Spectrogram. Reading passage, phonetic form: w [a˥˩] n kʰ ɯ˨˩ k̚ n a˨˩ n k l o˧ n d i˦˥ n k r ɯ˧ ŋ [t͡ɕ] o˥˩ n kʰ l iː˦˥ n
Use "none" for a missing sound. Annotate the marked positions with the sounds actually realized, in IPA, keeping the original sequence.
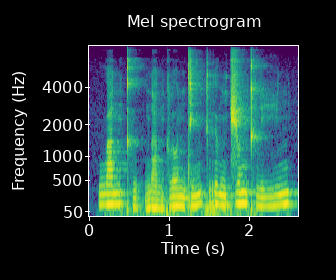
a˥˩, t͡ɕ

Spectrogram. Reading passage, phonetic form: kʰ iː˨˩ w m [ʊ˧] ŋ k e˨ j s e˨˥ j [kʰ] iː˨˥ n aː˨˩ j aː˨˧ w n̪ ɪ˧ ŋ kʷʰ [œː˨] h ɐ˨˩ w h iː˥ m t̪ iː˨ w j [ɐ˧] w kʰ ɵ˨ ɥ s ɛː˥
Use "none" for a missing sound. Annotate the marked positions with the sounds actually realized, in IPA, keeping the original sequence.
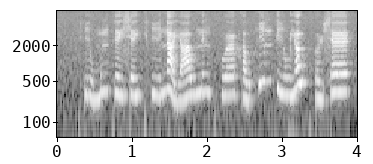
ʊ˧, kʰ, œː˨˧, ɐ˥

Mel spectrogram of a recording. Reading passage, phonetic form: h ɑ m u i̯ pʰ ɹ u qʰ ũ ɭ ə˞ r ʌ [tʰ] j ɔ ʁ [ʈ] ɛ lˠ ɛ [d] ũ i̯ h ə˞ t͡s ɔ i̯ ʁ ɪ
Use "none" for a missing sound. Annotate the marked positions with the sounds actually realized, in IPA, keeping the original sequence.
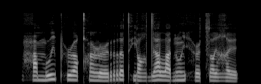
tʰ, d, ɗ

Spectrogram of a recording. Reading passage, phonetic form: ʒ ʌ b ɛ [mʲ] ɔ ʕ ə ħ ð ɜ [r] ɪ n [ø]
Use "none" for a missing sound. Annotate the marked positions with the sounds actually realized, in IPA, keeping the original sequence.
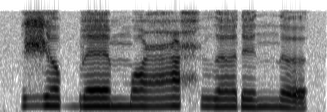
m, ɾ, ə

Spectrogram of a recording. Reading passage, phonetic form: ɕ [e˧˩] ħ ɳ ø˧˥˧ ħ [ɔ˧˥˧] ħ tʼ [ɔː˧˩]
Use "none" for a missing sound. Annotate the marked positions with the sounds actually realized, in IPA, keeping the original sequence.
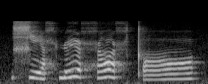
e˧˩, ɔ˧˥˧, ɔː˩˧

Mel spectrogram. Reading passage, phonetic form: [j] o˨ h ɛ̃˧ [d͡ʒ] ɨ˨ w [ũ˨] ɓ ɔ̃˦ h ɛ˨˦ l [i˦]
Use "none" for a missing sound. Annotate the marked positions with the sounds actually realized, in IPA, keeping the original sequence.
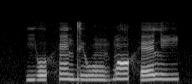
j, d, ũ˨, i˦

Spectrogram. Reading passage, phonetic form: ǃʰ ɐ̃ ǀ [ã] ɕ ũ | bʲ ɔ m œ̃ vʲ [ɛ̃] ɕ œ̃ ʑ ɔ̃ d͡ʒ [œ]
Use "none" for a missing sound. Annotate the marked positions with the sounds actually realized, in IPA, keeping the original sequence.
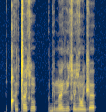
ɐ̃, ɛ̃, œ

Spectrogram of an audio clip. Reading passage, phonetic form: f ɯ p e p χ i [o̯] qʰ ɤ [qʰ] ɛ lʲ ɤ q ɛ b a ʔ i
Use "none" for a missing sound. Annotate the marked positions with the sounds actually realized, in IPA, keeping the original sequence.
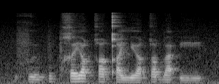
o̯, qʼ

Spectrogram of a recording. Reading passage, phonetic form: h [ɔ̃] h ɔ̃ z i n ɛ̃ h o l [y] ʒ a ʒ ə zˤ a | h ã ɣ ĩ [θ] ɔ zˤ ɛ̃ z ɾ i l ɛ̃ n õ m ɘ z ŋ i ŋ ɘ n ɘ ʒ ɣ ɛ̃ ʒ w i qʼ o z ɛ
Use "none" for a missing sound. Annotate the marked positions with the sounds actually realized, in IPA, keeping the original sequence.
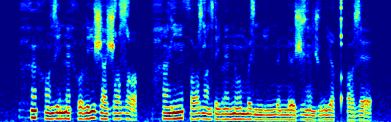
ə̃, i, θ

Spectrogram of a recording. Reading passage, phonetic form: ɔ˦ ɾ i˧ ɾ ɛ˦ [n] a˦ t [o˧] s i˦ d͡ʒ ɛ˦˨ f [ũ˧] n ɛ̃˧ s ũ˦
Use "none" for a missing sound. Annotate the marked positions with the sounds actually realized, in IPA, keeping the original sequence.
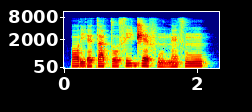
t, o˧, ũ˨

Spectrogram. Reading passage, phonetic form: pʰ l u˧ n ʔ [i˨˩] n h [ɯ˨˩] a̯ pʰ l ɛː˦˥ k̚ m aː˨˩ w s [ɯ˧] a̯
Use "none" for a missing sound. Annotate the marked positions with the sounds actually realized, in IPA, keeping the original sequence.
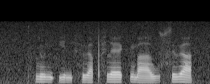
i˩˦, ɯ˩˦, ɯ˥˩

